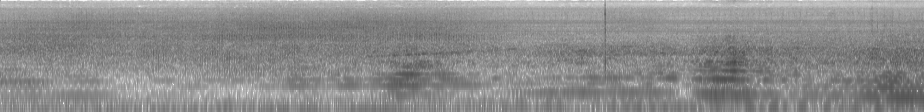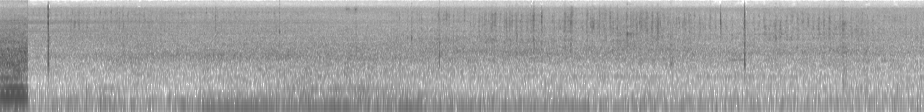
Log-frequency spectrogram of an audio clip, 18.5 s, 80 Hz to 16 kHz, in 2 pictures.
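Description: Propeller-driven aerobatic biplane flying overhead, its piston engine changing pitch and swelling through the manoeuvres, loudest near 4, 7 and 9 seconds. It cuts off suddenly about halfway through, and a quieter, lower engine drone from a light aircraft on the ground follows.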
